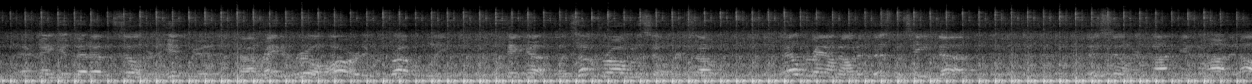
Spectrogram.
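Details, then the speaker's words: Yamaha Virago bobber, sat for a few winter months: an even, lumpy thumping idle of about three beats a second on only one cylinder, with the front cylinder dead or erratic; a fouled plug was found. "so when i fired it up it fires up but it only hits on one cylinder here both of them come on and one of them being really erratic"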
